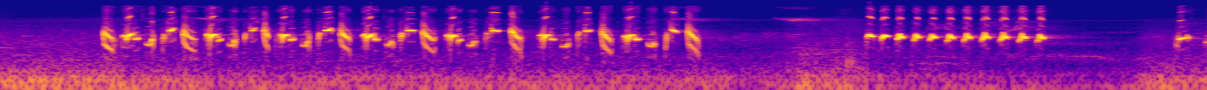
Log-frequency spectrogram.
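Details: Yellow-vented bulbul lure song: a three-second cascade of rapid notes sweeping up and down, then a short even trill of repeated chirps and a lone closing note.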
